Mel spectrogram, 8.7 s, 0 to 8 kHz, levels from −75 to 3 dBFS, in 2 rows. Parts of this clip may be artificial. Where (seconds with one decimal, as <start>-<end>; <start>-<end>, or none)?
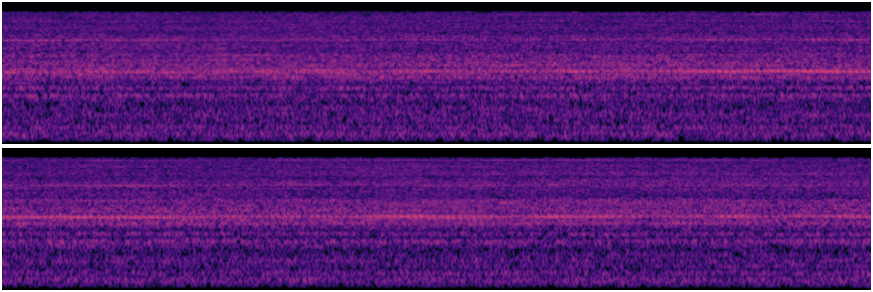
0.5-1.8; 6.2-6.8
